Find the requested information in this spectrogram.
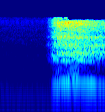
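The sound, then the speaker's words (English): A person takes a deep breath, a sudden loud rush of inhaled air that starts abruptly and holds steady to the end. “Everybody take a deep breath.”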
